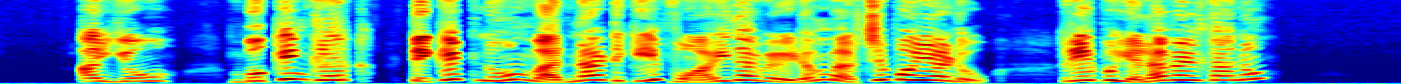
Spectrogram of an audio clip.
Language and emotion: Telugu, surprised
